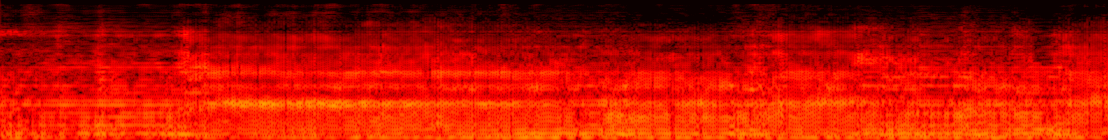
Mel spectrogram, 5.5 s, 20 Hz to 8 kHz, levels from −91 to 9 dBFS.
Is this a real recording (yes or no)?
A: no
